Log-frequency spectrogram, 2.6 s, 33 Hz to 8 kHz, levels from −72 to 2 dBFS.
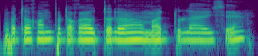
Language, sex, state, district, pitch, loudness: Assamese, male, Assam, Kamrup Metropolitan, 125 Hz, -16 LUFS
